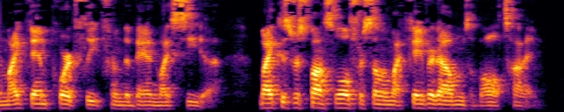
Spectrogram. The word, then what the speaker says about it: Lycia: just Lycia in general, I call it Lycia. Is that how you pronounce it? That's exactly right.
